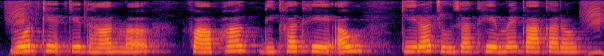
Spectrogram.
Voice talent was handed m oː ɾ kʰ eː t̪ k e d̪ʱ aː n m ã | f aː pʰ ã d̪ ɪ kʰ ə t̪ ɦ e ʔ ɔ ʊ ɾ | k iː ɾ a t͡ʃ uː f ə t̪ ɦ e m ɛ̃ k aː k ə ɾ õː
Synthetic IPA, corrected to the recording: m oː ɾ kʰ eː t̪ k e d̪ʱ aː n m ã | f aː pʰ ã d̪ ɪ kʰ ə t̪ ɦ e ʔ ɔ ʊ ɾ | k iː ɾ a t͡ʃ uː s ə t̪ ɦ e m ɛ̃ k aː k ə ɾ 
